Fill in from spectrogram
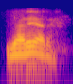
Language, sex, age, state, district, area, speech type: Manipuri, male, 30-45, Manipur, Thoubal, rural, conversation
